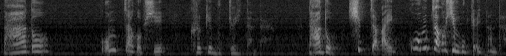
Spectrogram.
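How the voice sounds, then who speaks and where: A woman preacher voicing a gentle male divine voice in a soft, hushed, tender whispered role-play. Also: high-pitched, sing-song, brisk, hardly any pauses, slight background noise.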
